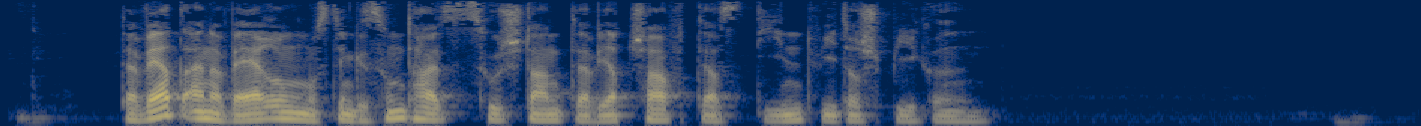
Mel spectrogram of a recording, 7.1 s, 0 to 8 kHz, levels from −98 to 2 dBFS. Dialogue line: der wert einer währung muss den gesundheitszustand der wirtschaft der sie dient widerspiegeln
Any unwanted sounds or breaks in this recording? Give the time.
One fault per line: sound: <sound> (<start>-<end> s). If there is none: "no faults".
no faults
